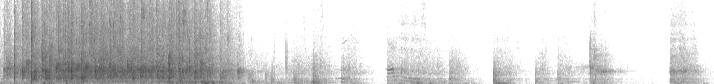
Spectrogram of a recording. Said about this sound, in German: Dann würde ich sagen, Frank, die Bühne gehört dir und wir empfangen den Frank mit einem kleinen Applaus.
